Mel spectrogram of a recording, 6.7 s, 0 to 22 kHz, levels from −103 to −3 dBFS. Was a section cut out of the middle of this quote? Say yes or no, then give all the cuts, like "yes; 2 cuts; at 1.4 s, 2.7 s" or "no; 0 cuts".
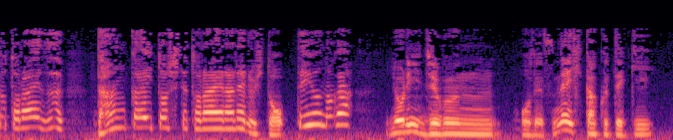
yes; 1 cut; at 2.9 s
